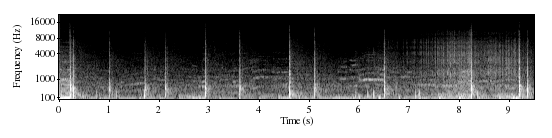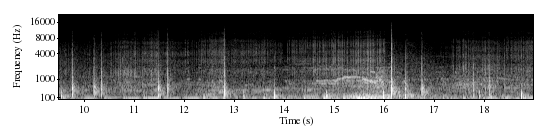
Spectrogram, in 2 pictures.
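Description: Aerial fireworks bursting in a steady series of sharp bangs, about one or two a second, with music playing in the background.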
